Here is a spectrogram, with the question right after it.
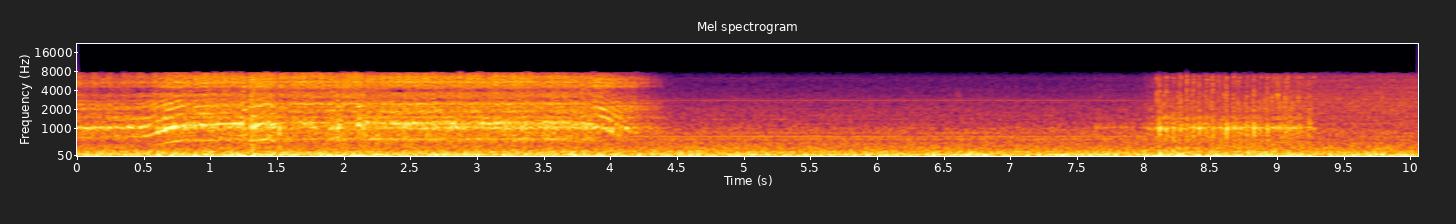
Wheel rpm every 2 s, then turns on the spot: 130, 150, 0, 0, 20.
8-10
